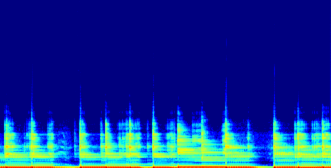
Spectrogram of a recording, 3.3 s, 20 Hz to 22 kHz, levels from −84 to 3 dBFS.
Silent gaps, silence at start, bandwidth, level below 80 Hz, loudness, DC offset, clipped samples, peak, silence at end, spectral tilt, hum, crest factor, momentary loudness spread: none; 0 s; 6.4 kHz; -24 dBFS; -15 LUFS; under 0.1%; under 0.1%; 0 dBFS; 0 s; -7.5 dB/octave; none; 14 dB; 3 LU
